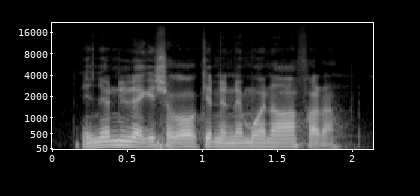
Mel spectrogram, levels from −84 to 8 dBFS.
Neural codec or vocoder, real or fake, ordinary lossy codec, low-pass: codec, 44.1 kHz, 7.8 kbps, DAC; fake; none; 19.8 kHz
